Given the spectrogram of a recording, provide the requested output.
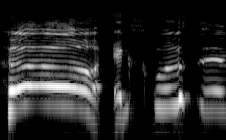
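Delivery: loud, high mock newsflash; mock exclusive. Co-host announcing pregnancy gossip to listeners, mock exclusive. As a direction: trumpet it like a scoop.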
